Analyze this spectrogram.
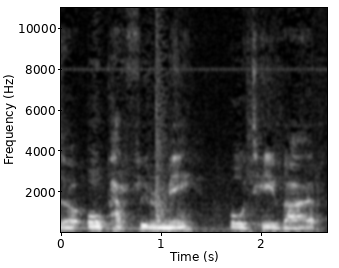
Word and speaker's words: Eau Parfumée au Thé Vert: This is Eau Parfumée Au Thé Vert. That's the French pronunciation.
